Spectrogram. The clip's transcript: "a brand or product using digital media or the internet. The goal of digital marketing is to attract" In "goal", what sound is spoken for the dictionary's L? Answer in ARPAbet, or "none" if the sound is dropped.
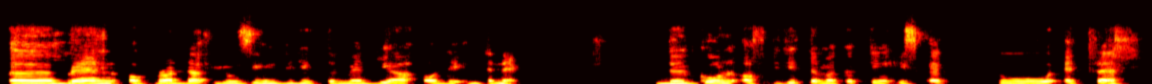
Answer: N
